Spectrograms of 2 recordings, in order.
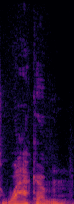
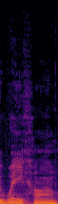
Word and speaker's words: Wacom: to say it yes I say Wacom because I'm an idiot but it's Wacom it yeah that's fine if I if I'm an idiot guys I get to say it yeah I would probably pronounce it differently just to annoy people who would feel the need to correct you my god it's actually Wacom I'd say it well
